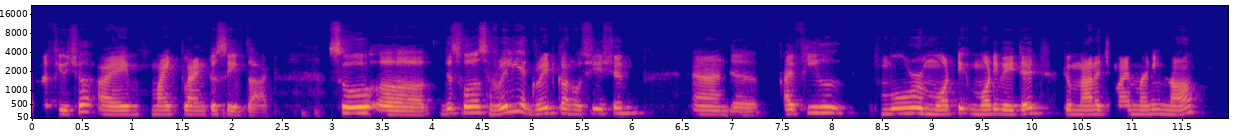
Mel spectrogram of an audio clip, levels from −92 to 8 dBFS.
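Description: No technical faults are audible.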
